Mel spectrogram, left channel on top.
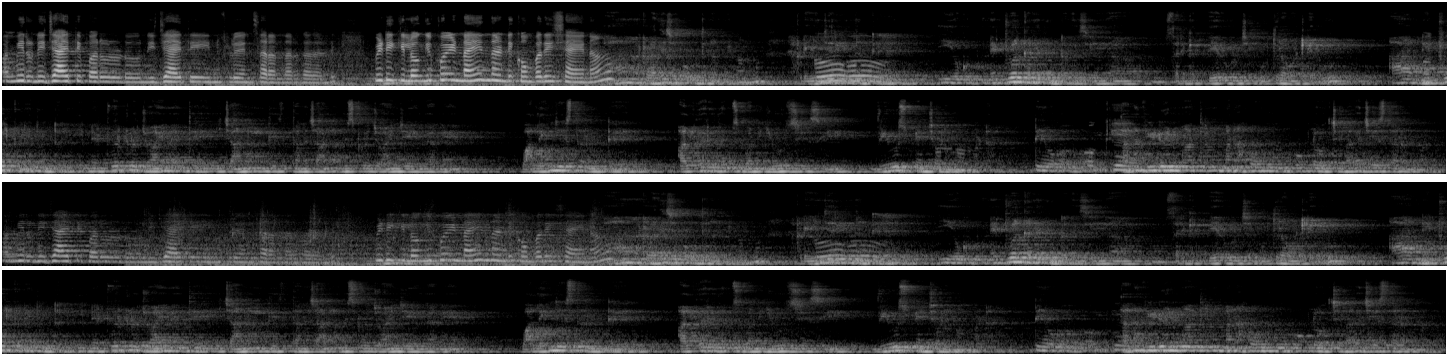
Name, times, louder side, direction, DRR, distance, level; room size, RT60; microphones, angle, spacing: voice 1, 0.0-3.4 3.7-6.1 7.3-7.6 8.1-8.9 14.2-14.3 14.6-14.8 23.9-24.2 25.3-25.8, left 8 dB, 80° left, 17 dB, 0.3 m, -27 dB
sound 1, 1.2-6.3, equal, 65° right, 1.5 m, -41 dB
voice 2, 3.8-4.2 6.0-9.0 9.4-13.4 13.9-19.0 19.6-20.8 21.2-24.4 24.7-28.7, equal, 10° left, -2 dB, 1.3 m, -31 dB
11.5 x 8.5 x 7.1 m, 2.3 s
head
